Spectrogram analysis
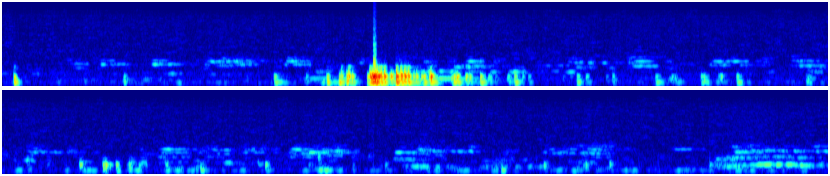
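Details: Stomach growling in a fit adult male heard with a stethoscope over the abdomen: soft gurgles and clicks with one louder rumbling burst; normal bowel sounds (borborygmi).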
